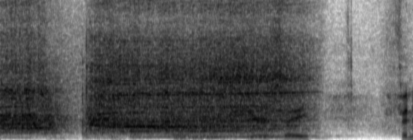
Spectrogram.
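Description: An electric drill whirs loudly.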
